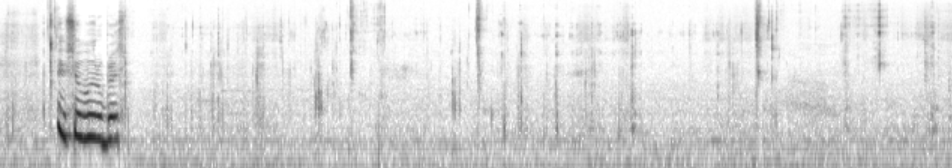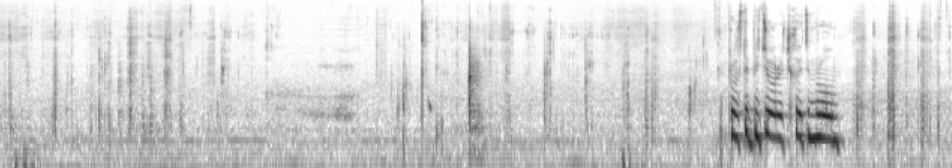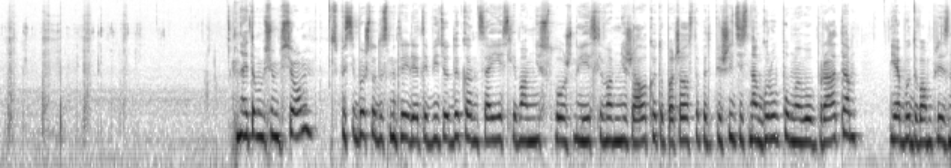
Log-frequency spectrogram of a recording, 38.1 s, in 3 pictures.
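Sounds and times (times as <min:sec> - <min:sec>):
person chewing: 0:01.7 - 0:22.5, 0:24.0 - 0:28.5.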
